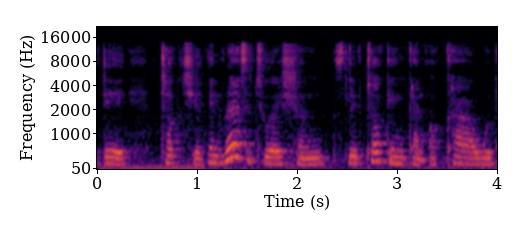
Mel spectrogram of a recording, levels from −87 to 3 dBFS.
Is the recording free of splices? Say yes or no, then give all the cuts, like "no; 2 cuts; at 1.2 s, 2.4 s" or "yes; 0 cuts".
no; 1 cut; at 1.1 s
